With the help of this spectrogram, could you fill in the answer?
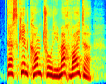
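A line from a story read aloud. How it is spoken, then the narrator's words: Called out. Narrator (German): rief Hattie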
